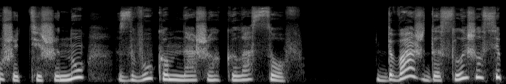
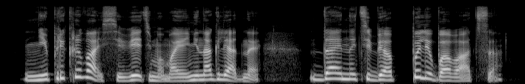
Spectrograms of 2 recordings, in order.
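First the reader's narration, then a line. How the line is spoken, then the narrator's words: Sudden request. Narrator (Russian): вдруг попросил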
